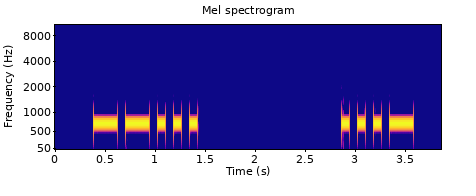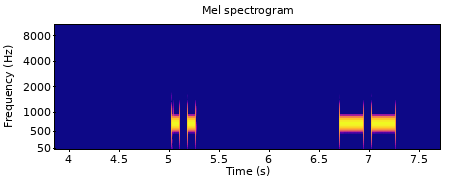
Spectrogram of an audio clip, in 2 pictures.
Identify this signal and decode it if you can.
Morse code, heard as a keyed tone, about 15 wpm, spaced as for 5 wpm, 700 Hz. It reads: 7VIM
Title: USA Call Signs - 6 Characters - 6x Character Spacing - 15wpm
